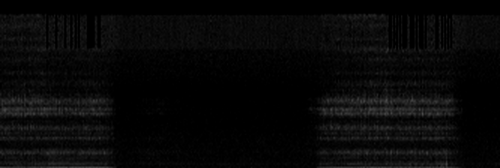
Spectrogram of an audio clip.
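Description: Two long, loud, buzzing snores on breaths in, separated by a quiet pause, in a small room.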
